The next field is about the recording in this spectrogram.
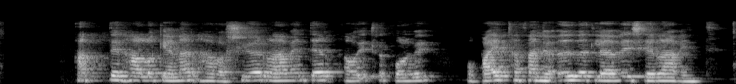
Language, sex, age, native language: Icelandic, female, 60-69, Icelandic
